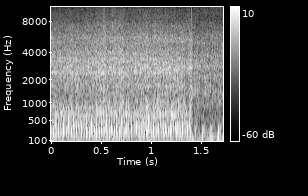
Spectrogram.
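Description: An Aprilia Tuareg 660 motorcycle engine roars loudly up close, revving with a rough, clattering growl that briefly changes pitch near the end.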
